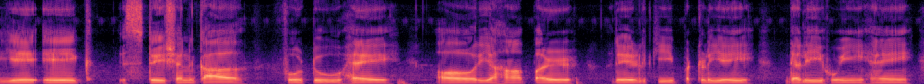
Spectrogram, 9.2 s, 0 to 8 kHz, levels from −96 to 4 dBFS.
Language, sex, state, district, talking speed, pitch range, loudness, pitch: Hindi, male, Uttar Pradesh, Muzaffarnagar, 95 wpm, 85-90 Hz, -19 LUFS, 85 Hz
